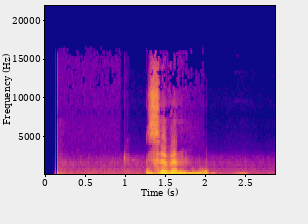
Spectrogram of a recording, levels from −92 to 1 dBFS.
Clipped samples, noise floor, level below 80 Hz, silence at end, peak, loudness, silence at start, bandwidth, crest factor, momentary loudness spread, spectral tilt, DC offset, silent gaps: under 0.1%; -43 dBFS; -36 dBFS; 0.35 s; 0 dBFS; -15 LUFS; 0.15 s; 15.5 kHz; 18 dB; 21 LU; -5.5 dB/octave; under 0.1%; none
